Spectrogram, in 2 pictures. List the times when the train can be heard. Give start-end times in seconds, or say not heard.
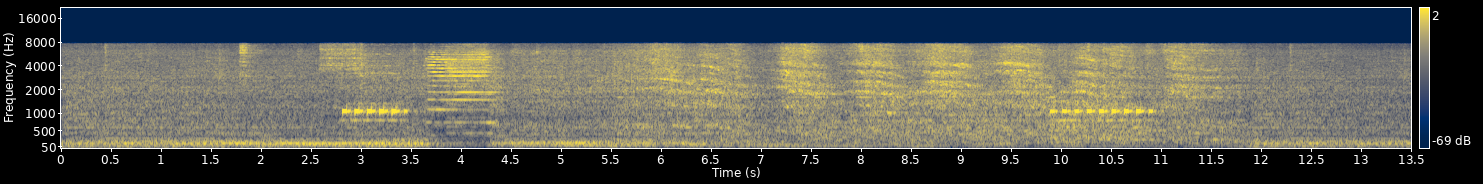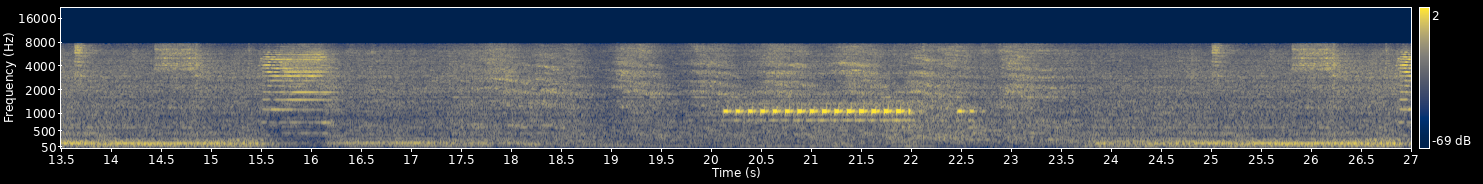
0.0-26.9.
